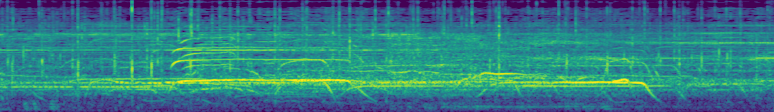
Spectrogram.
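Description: A large crowd cheers and screams loudly outdoors.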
